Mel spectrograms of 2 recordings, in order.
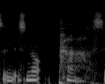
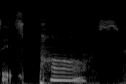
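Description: First: "pass" с коротким плоским а; wrong short vowel. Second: "pass" шёпотом с длинным южным а; whispered posh vowel. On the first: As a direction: say "pass" short and flat, northern style. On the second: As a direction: breathe "pass" with a long southern ah. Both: Retold or imitated. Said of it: "told me that I was pronouncing everything wrong".

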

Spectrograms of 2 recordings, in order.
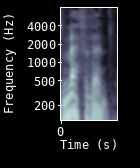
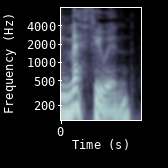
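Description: First: "Methven", a V where the U would be; pronounced with V. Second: "Methuen", drawn out with U in place of V; Roman-style pronunciation. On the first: Host correcting the Roman reading of a name, "Methven" with V. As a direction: say "Methven" with a spoken V. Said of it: "it's not, it's Methven". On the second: Host showing how Romans would read the name, Roman-style "Methuen". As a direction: say "Methuen" with a U sound for the V. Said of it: "that would be a U". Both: Shown as a demonstration.

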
